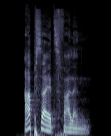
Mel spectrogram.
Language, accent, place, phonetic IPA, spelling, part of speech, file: German, Germany, Berlin, [ˈapzaɪ̯t͡sˌfalən], Abseitsfallen, noun, De-Abseitsfallen.ogg
- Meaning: plural of Abseitsfalle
